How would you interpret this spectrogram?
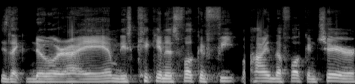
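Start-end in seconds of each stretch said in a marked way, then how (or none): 0.3-1.1 creepy, teasing horror-villain voice. Retelling how PJ hid behind a chair, mimicking a scary-movie voice. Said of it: "he's mimicking the fucking scary movie one".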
